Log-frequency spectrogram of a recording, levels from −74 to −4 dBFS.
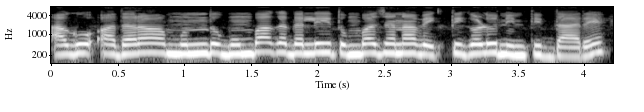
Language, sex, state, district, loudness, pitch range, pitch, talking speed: Kannada, female, Karnataka, Bangalore, -10 LUFS, 220-235 Hz, 230 Hz, 115 wpm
